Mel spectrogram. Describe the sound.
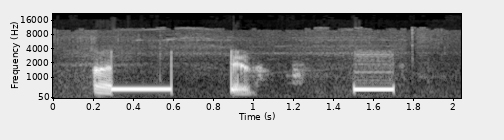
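Telephone line tones as a listener's call is taken on air: two steady mid-pitched beeps, each cut off sharply, set among short clipped bursts of line noise.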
